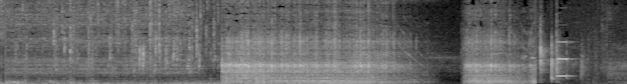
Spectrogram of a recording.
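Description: Kitchen tap running as fruit is rinsed, then an electric blender runs for about two seconds, slows with falling pitch, and after a short stop runs again briefly and winds down.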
